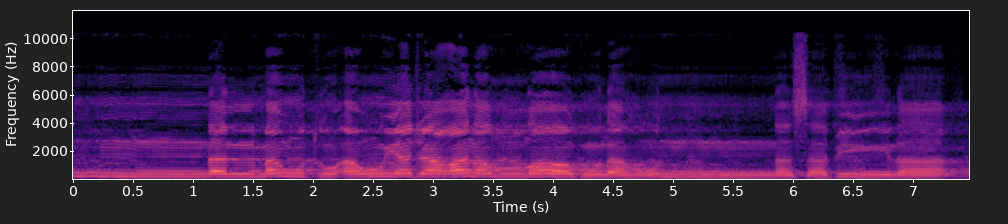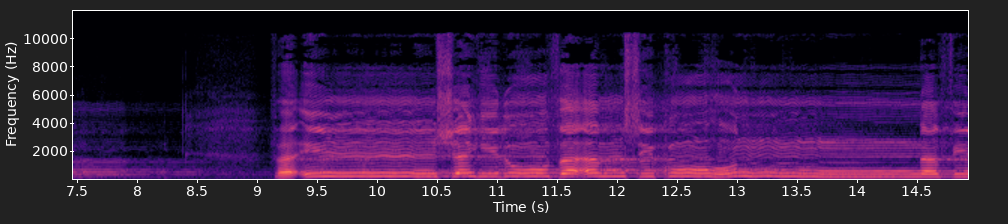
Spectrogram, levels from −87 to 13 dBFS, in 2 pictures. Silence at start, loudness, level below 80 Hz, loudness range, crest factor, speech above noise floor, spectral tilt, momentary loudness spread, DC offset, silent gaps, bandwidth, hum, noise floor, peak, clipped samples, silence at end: 0 s; -26 LUFS; -72 dBFS; 7 LU; 18 dB; 29 dB; -4.5 dB/octave; 9 LU; under 0.1%; none; 11 kHz; none; -54 dBFS; -8 dBFS; under 0.1%; 0 s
